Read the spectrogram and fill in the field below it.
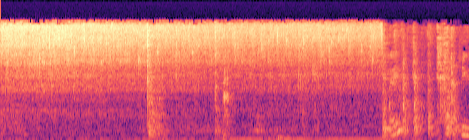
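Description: Prawns frying in oil in a pan, with a steady sizzle broken by a few clattering stirs, ending in a burst of louder crackling and scraping.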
